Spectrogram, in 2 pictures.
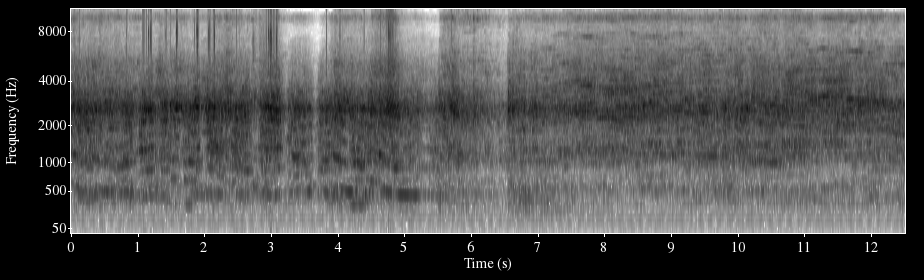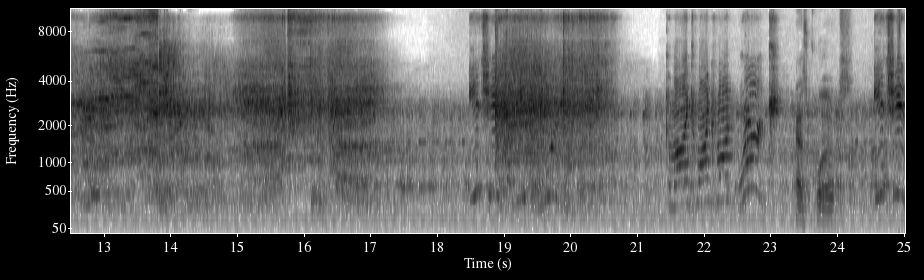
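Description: A toy lightsaber whooshes and crackles as it swings.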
